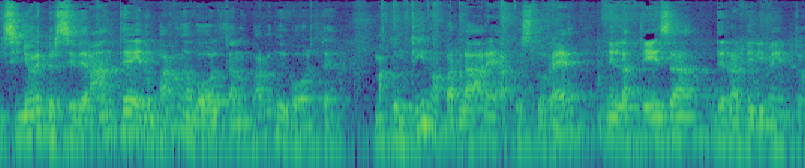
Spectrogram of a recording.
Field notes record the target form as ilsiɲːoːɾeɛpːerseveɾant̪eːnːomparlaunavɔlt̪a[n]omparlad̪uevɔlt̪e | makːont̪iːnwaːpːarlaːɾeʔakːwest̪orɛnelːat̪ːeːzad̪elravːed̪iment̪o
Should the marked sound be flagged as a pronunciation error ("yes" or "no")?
no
